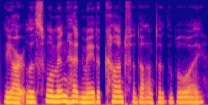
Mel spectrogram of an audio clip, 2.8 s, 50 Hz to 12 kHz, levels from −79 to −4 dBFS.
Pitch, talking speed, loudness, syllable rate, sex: 155 Hz, 215 wpm, -14 LUFS, 5.1 syllables/s, female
